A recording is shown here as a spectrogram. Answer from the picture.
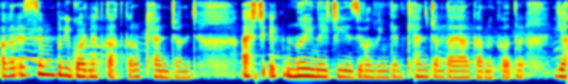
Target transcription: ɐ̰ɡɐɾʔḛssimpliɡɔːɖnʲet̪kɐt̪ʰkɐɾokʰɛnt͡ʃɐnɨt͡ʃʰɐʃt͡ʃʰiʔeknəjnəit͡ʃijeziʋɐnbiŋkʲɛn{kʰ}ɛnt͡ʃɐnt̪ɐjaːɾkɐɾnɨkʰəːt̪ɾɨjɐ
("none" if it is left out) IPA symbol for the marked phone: kʰ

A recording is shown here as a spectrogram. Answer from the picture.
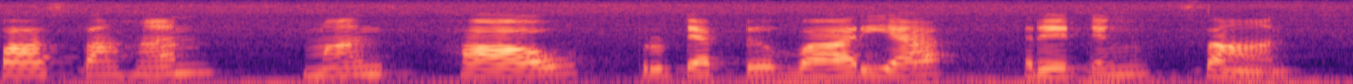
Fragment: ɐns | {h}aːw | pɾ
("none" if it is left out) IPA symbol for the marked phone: h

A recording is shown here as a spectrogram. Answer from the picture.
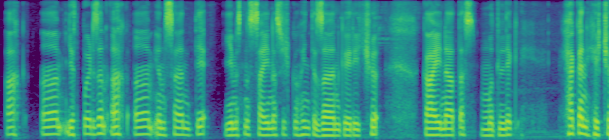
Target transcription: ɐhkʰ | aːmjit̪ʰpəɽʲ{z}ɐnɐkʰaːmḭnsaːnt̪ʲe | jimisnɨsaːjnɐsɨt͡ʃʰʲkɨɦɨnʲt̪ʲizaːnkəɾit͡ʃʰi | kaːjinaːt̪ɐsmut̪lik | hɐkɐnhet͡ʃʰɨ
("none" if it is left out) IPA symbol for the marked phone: z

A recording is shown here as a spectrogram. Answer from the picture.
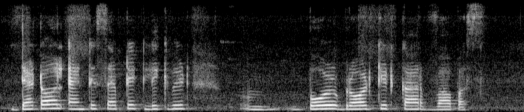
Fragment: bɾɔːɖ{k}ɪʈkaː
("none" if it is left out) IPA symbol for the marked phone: k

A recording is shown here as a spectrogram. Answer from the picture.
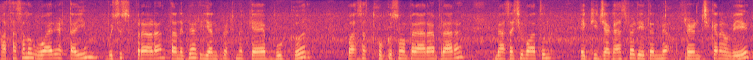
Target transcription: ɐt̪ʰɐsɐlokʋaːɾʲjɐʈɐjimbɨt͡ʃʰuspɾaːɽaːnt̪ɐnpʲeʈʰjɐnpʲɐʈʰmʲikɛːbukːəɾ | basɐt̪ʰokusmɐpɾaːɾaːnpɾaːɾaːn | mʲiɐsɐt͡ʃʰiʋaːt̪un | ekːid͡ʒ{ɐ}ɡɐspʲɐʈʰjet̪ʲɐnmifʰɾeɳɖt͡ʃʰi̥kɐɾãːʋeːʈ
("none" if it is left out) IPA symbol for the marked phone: ɐ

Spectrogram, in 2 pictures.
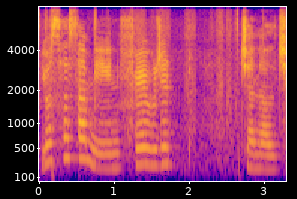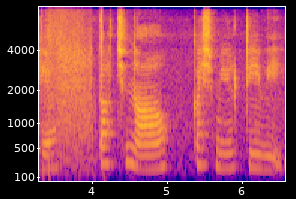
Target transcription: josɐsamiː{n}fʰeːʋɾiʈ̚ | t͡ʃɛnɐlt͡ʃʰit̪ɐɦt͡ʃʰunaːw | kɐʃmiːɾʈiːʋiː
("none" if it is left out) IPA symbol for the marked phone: n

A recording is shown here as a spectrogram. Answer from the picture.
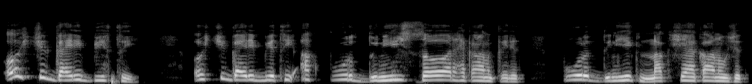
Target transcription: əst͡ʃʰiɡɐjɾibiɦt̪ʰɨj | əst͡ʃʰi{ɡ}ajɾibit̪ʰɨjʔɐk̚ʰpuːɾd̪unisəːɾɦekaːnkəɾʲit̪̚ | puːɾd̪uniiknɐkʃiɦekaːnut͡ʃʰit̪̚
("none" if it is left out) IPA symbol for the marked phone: ɡ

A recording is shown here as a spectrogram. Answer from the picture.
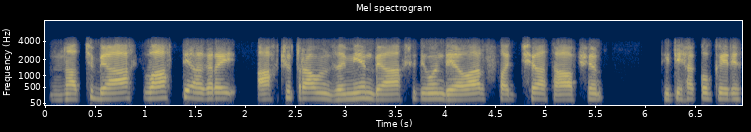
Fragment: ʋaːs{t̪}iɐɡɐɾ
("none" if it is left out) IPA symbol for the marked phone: t̪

